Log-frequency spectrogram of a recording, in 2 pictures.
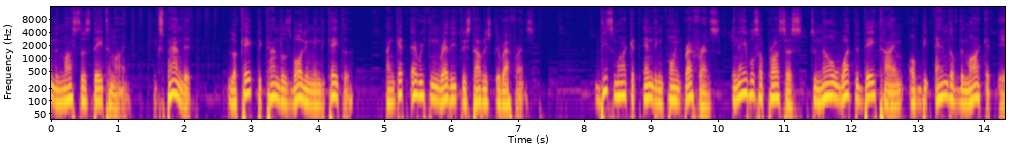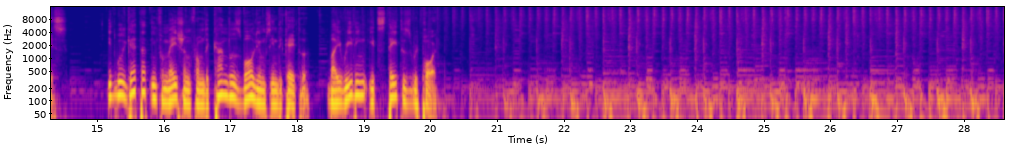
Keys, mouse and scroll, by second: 2.2-3.3 drag, 4.6-5.7 drag, 7.0-9.2 drag, 9.8 click, 11.0 click, 12.4 click, 15.6-16.7 drag, 17.1-19.1 drag, 19.4-21.1 drag, 21.3-22.6 drag, 22.9-24.0 right drag, 25.7-26.8 drag, 27.0-28.6 drag.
